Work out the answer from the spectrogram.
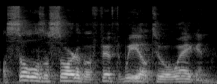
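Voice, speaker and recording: A man's voice: medium pitch, expressive, fairly quick, creaky, darkish tone, voice pushed up. A man voicing a ragged, wild-eyed old sailor who talks in cryptic, insistent old seafaring dialect. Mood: mocking.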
